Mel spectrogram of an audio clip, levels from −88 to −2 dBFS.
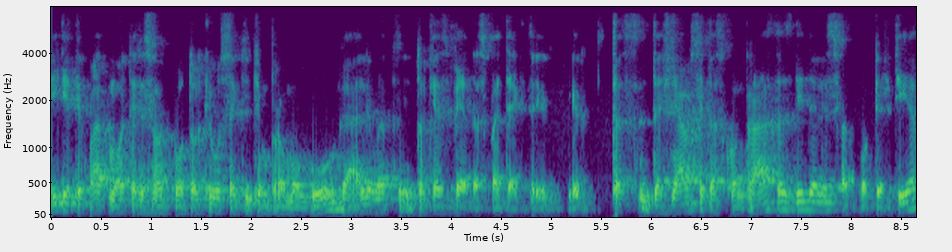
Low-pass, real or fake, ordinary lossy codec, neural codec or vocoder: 7.2 kHz; real; MP3, 64 kbps; none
